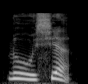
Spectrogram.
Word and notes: 路线: lù xiàn

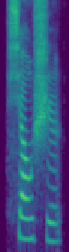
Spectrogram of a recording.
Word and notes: 消失: xiāo shī

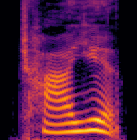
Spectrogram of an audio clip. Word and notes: 茶叶: chá yè

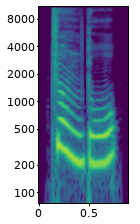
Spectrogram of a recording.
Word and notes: 中毒: zhòng dú

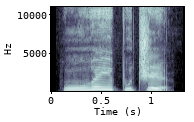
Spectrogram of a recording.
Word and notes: 无微不至: wú wēi bù zhì

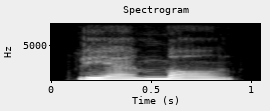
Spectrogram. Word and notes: 联盟: lián méng

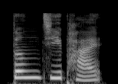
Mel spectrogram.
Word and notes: 登机牌: dēng jī pái

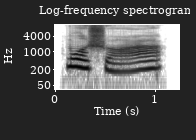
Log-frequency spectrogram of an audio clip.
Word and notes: 墨水儿: mò shuǐ r; erhua

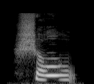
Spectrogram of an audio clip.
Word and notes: 首: shǒu

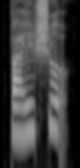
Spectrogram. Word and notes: 摆设: bǎi she

